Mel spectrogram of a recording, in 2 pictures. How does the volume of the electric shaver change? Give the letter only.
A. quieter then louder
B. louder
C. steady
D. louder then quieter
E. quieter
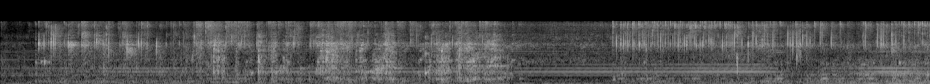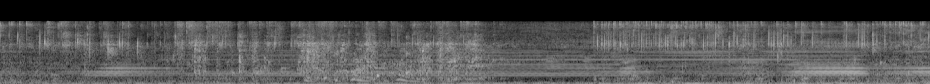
B.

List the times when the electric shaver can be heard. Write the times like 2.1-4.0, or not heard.
0.0-18.5.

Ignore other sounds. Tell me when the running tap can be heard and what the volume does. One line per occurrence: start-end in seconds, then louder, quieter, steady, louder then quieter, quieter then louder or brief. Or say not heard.
0.0-18.5 steady.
